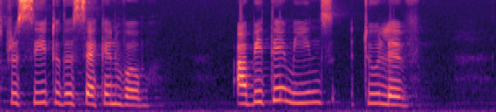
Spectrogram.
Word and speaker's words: habiter: The H is silent because it is a mute H. Since such an H is similar to a vowel, an elision is required. So we say j'habite instead of je habite.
